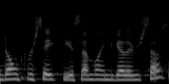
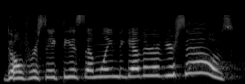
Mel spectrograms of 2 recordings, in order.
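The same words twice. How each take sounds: First: Softer, lower, lightly rising; casual softer mock reading; breezy dismissal. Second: Said in the usual way. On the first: Shown as a demonstration. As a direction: toss it off like it's easy. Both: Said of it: "it's real easy for us to do that one".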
